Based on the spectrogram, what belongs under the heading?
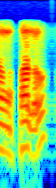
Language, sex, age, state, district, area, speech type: Assamese, male, 60+, Assam, Barpeta, rural, conversation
